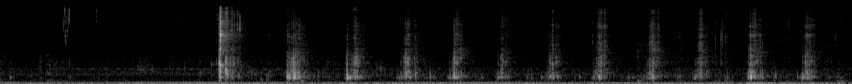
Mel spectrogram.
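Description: Close-miked mouth sounds of a person biting and chewing food. One loud bite comes about two seconds in, followed by steady chewing about twice a second.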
